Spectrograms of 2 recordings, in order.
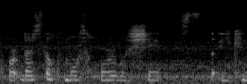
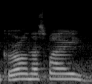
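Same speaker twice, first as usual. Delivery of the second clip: put-on talking back to the girl who insulted her, louder and higher; louder, higher retort; 5 semitones higher, 9 dB louder than usual. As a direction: raise it high and loud at the mean girl. Snapping back at mean girl.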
